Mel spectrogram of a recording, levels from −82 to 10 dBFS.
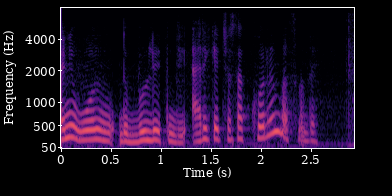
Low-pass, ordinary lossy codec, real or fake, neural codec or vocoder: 7.2 kHz; none; fake; codec, 16 kHz, 0.9 kbps, LongCat-Audio-Codec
